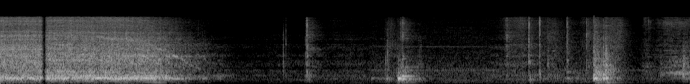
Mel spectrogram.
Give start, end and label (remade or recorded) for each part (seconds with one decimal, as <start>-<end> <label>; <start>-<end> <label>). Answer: 0.0-2.1 recorded; 2.1-3.7 remade; 3.7-4.9 recorded; 4.9-5.4 remade; 5.4-6.9 recorded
